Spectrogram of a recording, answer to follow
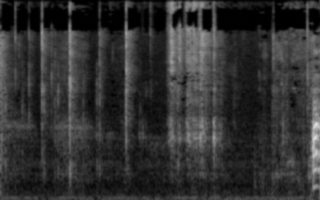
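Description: Crisp crunching of a person biting into and chewing a cream wafer bar: a scatter of small crackles close to the microphone.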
